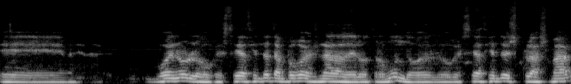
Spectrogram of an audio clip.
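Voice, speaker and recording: A man's medium-pitched, somewhat breathy voice, with fairly even intonation at a moderate pace. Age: 60s. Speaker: philosophy professor. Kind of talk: interview.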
